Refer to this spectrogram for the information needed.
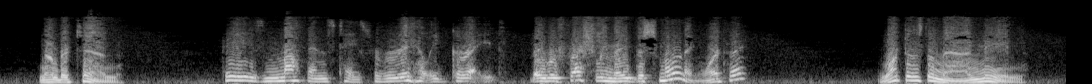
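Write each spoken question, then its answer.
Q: What does the man mean?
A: The muffins were freshly made this morning.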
